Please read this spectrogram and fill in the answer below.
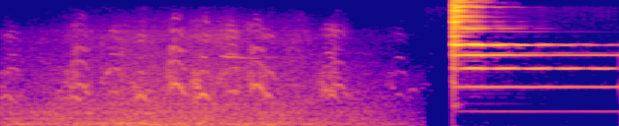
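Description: Faint background ambience with distant voices fading out, then a single bell-like chime struck about three seconds in, its several clear tones ringing on as it slowly dies away.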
